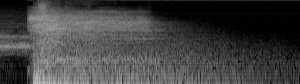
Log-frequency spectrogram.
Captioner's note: gadjiltron explodes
